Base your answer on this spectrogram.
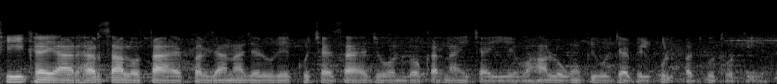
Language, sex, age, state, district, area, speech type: Hindi, male, 30-45, Uttar Pradesh, Azamgarh, rural, read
